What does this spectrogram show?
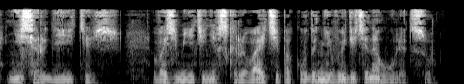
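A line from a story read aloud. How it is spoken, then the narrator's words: Soft whisper. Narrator (Russian): голос графини, шептавшей тихонько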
